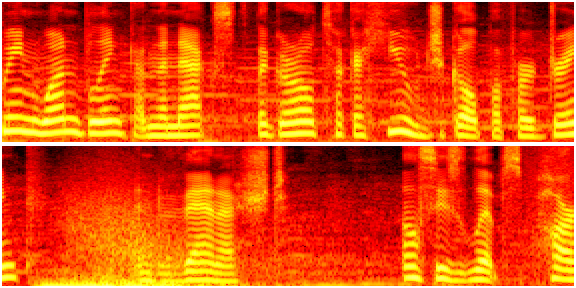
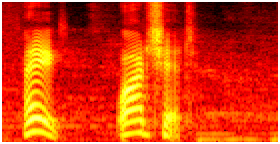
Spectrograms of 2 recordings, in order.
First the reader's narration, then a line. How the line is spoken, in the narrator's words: the man grumbled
